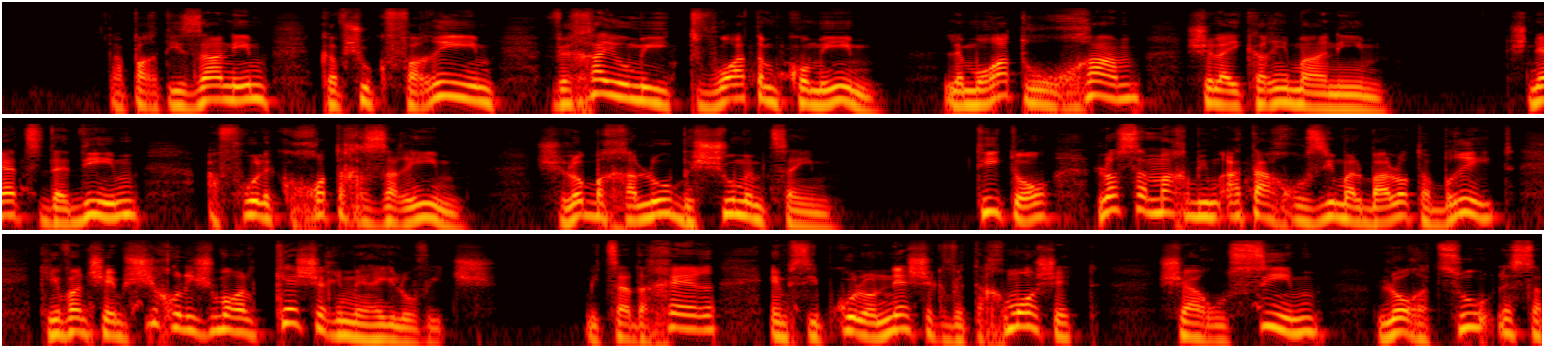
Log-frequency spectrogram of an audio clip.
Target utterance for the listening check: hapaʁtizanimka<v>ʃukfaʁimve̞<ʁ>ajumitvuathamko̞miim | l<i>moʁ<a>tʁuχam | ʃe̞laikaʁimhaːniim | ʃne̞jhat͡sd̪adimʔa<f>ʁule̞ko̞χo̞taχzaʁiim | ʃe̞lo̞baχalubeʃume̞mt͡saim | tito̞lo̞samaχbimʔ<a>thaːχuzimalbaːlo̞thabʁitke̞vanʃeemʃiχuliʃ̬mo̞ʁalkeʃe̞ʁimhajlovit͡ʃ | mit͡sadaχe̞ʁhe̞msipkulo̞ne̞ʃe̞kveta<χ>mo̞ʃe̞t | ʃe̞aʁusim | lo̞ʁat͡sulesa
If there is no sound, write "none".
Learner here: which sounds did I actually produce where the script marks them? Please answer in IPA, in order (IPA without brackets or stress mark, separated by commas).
v, χ, e, a, f, a, χ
